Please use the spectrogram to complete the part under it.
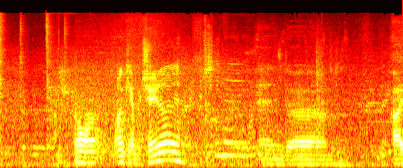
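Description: A middle-aged man speaks in a low, gruff voice.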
